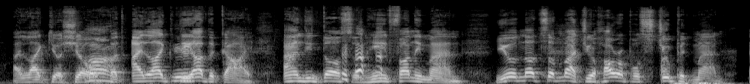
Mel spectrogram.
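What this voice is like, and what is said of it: Put-on foreign accent, broken English. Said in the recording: “I can't understand your accent so good.”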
